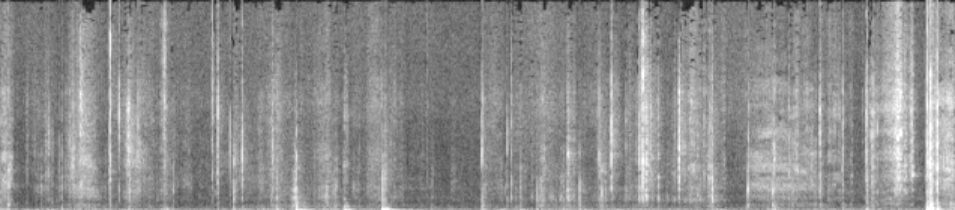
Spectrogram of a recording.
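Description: Close-miked crinkling and rustling of a Bee's Wrap beeswax-wrap package being handled, made of scattered small crackles, with a soft knock about three seconds in and a louder one near the end.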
